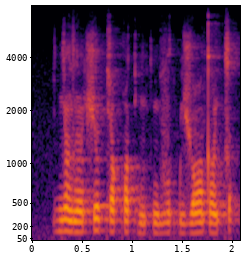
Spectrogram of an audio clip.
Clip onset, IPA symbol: ɟ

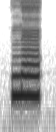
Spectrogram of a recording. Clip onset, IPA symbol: n̪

